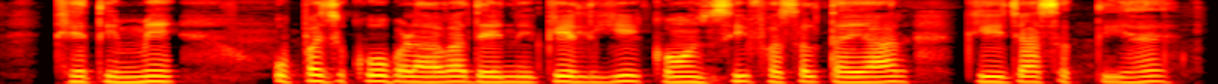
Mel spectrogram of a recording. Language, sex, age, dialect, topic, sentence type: Hindi, female, 31-35, Awadhi Bundeli, agriculture, question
